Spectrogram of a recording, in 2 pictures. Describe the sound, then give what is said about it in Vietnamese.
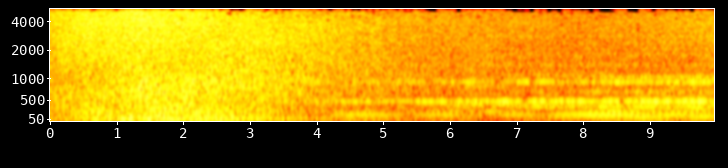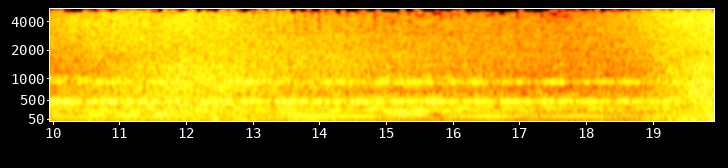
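Roaring surf and gusting wind over a wide sea fill the scene with a loud, continuous wash of noise that swells and surges, while a low sustained drone hums steadily underneath. “Khác với lần trước, lần này chim bay qua rừng núi thì cây cối ngã nghiêng, chim bay qua biển rộng thì sóng gió thét gào như muốn nhận chìm tất cả.”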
